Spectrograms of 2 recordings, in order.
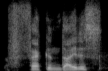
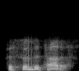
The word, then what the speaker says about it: Fecunditatis: How do you pronounce that? Fecunditis? Fecunditatis.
